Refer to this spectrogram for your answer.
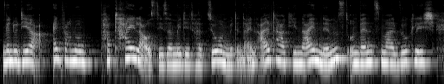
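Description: A woman informally introduces a meditation in a gentle, encouraging and reflective way. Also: a little high, normal speed. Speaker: meditation guide.

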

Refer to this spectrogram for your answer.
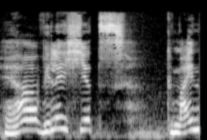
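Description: A man's voice: very high-pitched, takes it slowly, fairly bright tone, slight background noise, pitched above the performer's own voice, heavily acted. A man voicing a young woman hiker who retells meeting a stranger, quoting the dialogue back and forth. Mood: chatty, uneasy.

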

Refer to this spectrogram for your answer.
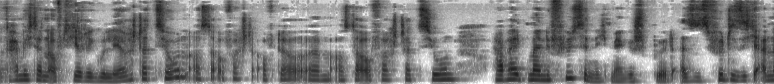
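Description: A woman in her forties speaking as a podcast guest, laying out her story in a frank, matter-of-fact way. Her voice is mellow and a little husky, and she drops in fillers as she explains. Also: mid-range voice. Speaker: interview guest. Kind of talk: personal storytelling in a podcast interview.

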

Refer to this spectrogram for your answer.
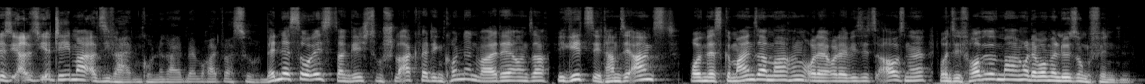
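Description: A man in casual explanatory talk, working through advice as a communication coach. He talks very fast in a slightly high voice and keeps tagging his sentences with a quick "ne?". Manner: brisk, lively, often tags sentences with "ne?".

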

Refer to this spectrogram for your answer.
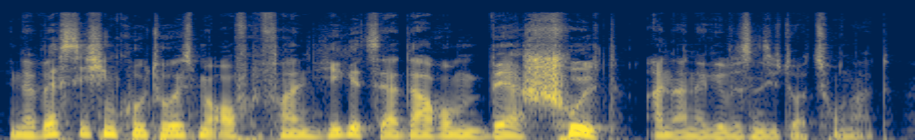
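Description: A man's voice: on the low side, expressive, fast, no room sound, clean studio sound. A man born in Iran, hosting a solo podcast and explaining his ideas step by step in a thoughtful, reflective way. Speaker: podcast host.

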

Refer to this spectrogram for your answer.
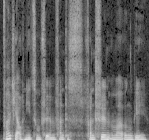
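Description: Actress in her 50s, low deep voice, frank and lively as she recounts her career in conversation. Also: normal speed, creaky, slightly rough. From Germany, Solingen. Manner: frank, lively storyteller with many fillers. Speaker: actress, interview guest. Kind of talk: conversational interview, personal anecdotes.

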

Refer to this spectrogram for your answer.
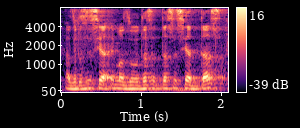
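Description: A man co-hosts a casual talk-show podcast, hesitating and searching for words with many restarts. His mid-range voice moves fast with a level, warm tone, and the recording is reverberant.

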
